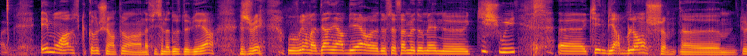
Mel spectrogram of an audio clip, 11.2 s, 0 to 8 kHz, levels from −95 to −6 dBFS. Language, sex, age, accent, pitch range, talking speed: French, male, 20-39, French, 130-160 Hz, 175 wpm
